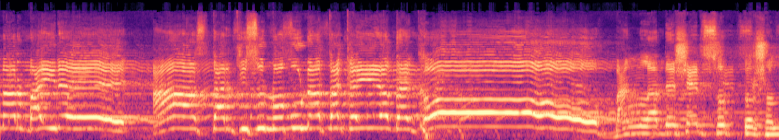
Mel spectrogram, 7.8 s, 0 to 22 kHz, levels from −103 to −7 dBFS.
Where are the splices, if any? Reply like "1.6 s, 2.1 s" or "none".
1.5 s, 6.1 s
